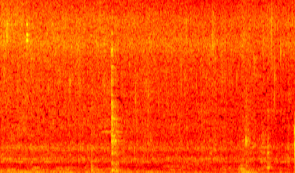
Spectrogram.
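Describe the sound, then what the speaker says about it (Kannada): Onion frying with ginger garlic paste in a pan, a continuous soft sizzle broken by a couple of brief scrapes from a stirring spoon, close by. "ಅದರಿಂದ ನಾನು ಈರುಳ್ಳಿ ಜೊತೆ ಸ್ವಲ್ಪ ನಾನು ಫ್ರೈ ಮಾಡ್ಕೊತೀನಿ."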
